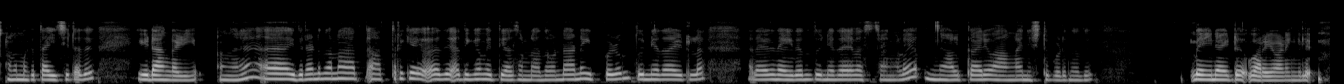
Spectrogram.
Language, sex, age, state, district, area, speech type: Malayalam, female, 45-60, Kerala, Wayanad, rural, spontaneous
